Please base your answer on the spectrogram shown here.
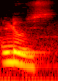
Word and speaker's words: lose: Loose and lose. So I'm not saying the first one is s, and the other one is z. Loose and lose.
